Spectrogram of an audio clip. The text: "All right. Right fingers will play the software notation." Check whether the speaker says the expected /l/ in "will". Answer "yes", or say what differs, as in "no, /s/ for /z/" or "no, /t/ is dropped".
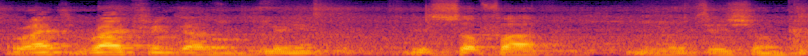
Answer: no, /n/ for /l/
